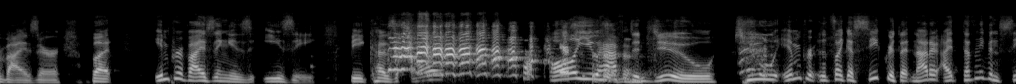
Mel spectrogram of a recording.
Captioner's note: laughter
